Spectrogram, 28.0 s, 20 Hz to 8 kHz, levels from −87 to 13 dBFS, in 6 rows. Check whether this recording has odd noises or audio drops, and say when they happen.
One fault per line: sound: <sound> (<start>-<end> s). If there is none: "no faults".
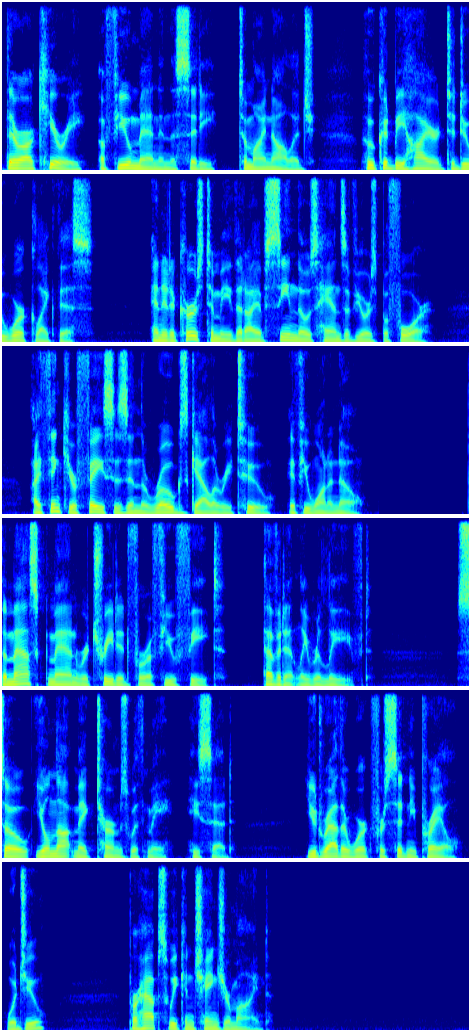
no faults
